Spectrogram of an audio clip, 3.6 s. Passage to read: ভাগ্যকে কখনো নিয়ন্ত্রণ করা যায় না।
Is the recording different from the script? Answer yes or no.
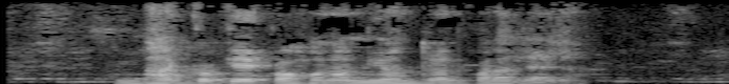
no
